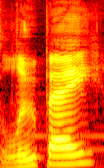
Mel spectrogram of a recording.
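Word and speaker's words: loupe: Is that how this is pronounced? Lupe.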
